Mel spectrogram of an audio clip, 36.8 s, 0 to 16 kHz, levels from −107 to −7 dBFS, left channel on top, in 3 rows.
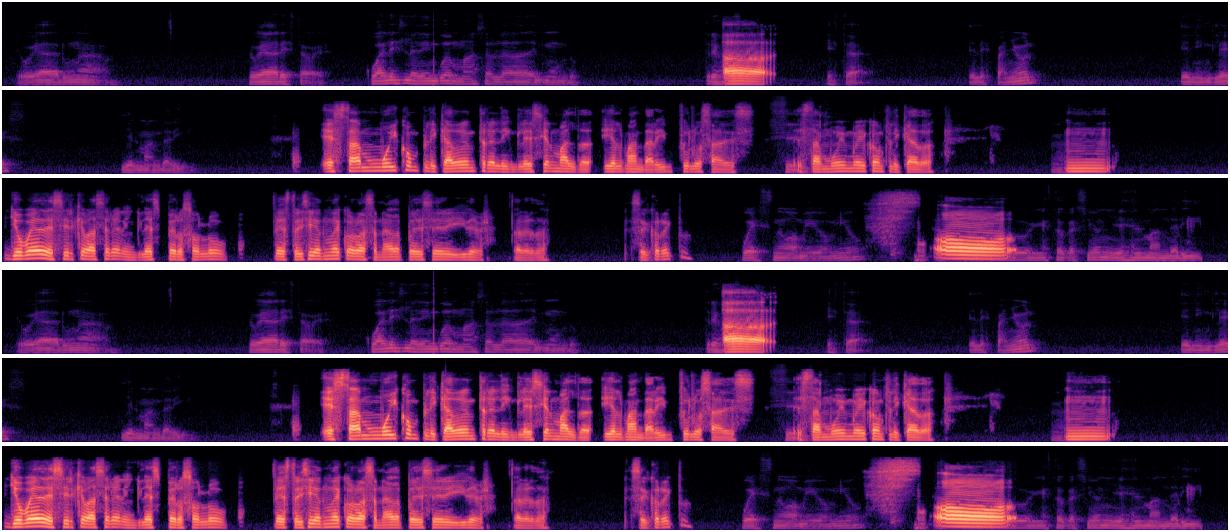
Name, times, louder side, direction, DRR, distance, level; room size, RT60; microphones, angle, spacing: voice 1, 0.1-1.2 2.5-3.3 3.7-5.8 7.0-7.3 8.3-8.7 9.7-10.4 11.8-12.5 13.5-14.2 19.9-20.6 22.8-23.1 30.9-31.1 31.9-33.2 33.8-36.5, equal, ahead, 5.4 m, -57 dB
voice 2, 7.2-7.7 15.5-19.8 20.4-21.6 22.9-23.3 24.5-26.8 27.2-29.4 29.6-30.0 30.9-31.2 33.3-34.7, right 4 dB, 70° right, 0.8 m, -27 dB
head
